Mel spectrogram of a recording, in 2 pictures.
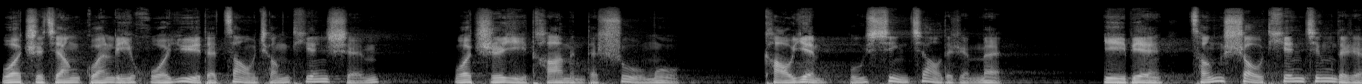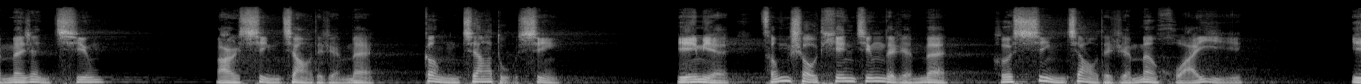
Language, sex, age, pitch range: Arabic, male, 30-49, 85-110 Hz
